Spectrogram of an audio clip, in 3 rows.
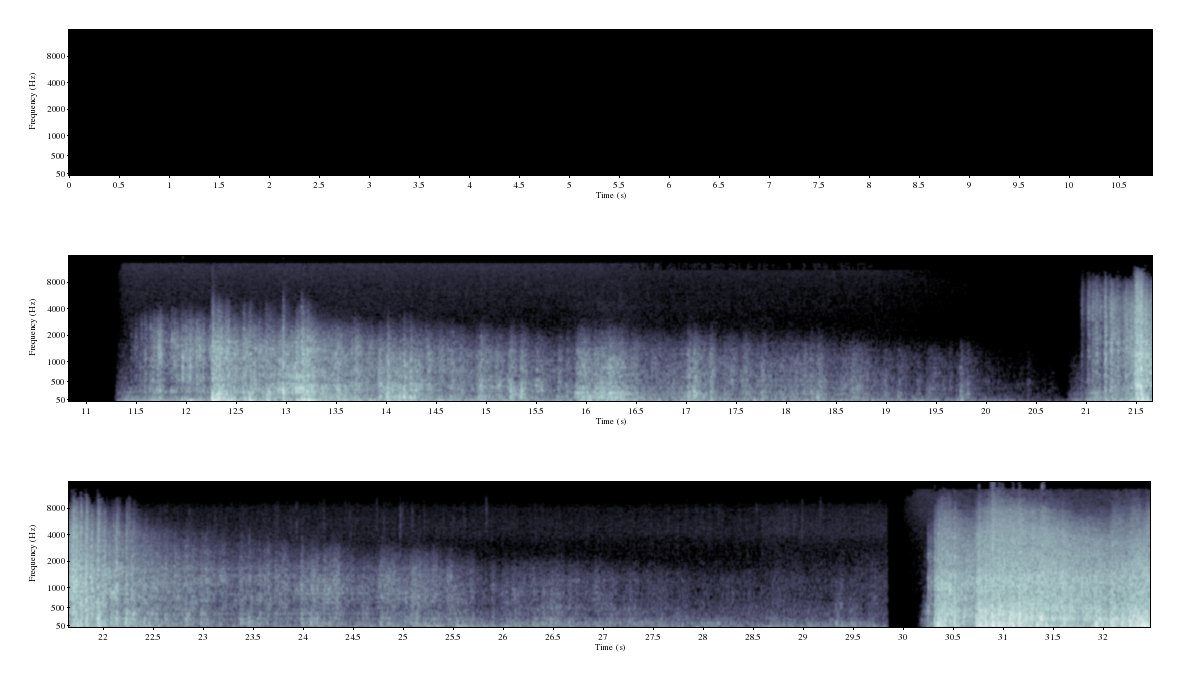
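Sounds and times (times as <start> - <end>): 
thunder on an island: 11.4 - 20.0, 21.0 - 32.4.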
